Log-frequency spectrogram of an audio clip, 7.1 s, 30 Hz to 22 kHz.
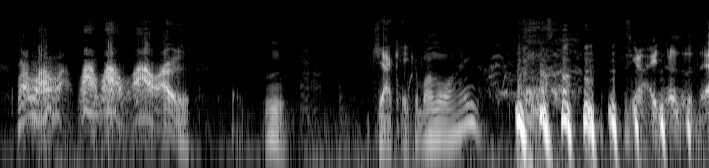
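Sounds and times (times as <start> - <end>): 
dog growling and barking: 0.2 - 1.9
speech: 0.2 - 3.1, 3.8 - 7.0
laughter: 4.8 - 7.0.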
